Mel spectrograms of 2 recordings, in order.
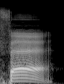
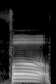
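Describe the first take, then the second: First: The vowel is thin, sounding like clear A. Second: The vowel is thick, sounding like O. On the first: The speaker calls it right. "tapi fa" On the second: The speaker calls it wrong. "dia tidak dibaca fo"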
